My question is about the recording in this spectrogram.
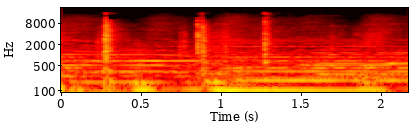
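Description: Background music with three sharp clicks from a Honda K20Z3 manual transmission's shift mechanism being moved by hand through the gears.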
